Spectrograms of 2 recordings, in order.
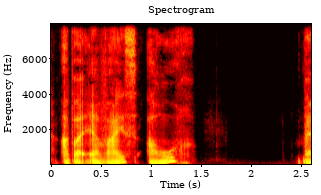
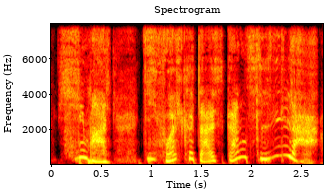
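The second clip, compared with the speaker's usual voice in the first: much higher, bright little duck voice; little duck Annie. A narrator's reading. Duck Annie shows Mo a purple cloud, eager. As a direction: point out the cloud like an eager duckling. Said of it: "sagt Annie".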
